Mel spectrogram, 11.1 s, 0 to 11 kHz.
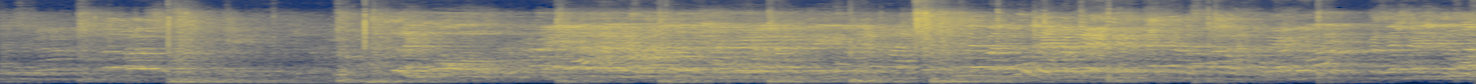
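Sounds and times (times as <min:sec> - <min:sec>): voices echoing in hall: 0:00.0 - 0:11.0.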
